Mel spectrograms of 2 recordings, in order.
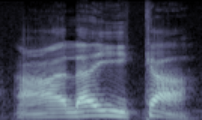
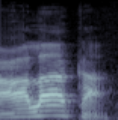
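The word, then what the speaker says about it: عليك: যেমন ধরুন আলাইকা, আলাইকা, এখন কিন্তু আপনি ইয়াটা উচ্চারণ করছেন আলাই, নট আলাকা, আলাইকা।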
